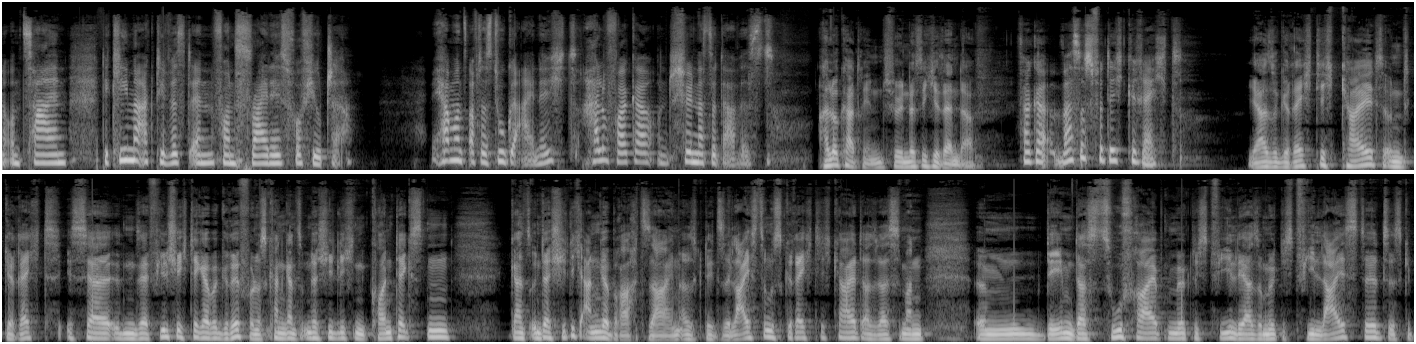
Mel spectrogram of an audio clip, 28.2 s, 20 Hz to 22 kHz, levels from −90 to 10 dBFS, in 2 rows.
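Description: From 0.78 s to 27.60 s, a click recurs every 0.839 s, about thirty times. These are clock drift buffer slips. Two clocks likely disagree by around 400 ppm. The buffer drifts until roughly fifteen samples are dropped or repeated.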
